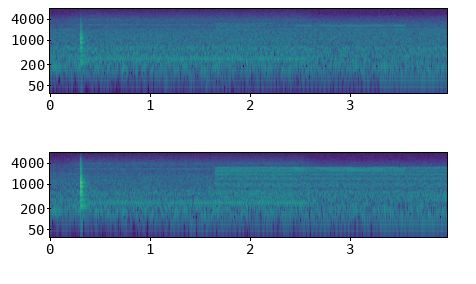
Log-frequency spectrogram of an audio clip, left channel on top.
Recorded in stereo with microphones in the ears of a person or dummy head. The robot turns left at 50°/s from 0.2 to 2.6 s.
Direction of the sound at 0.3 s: 45° right (ahead or behind).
